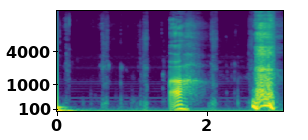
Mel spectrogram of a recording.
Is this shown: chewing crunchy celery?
yes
